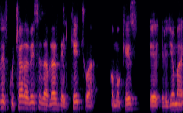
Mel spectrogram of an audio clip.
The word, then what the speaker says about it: quechua: Se pronuncian ellos también, es como un poco más gutular, quechua.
